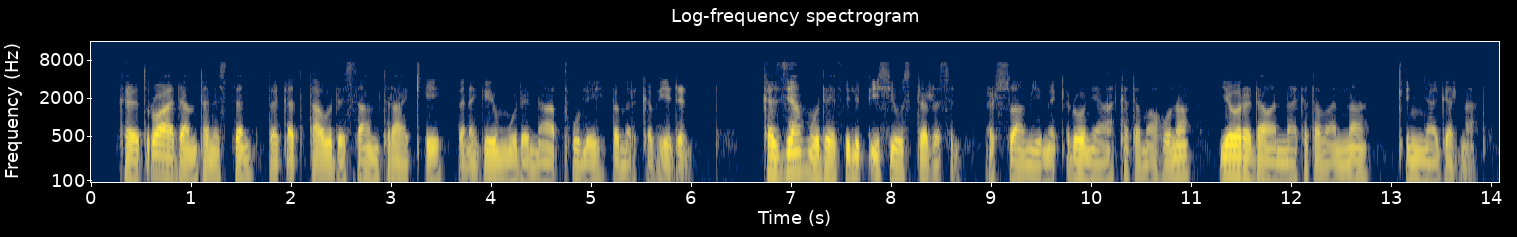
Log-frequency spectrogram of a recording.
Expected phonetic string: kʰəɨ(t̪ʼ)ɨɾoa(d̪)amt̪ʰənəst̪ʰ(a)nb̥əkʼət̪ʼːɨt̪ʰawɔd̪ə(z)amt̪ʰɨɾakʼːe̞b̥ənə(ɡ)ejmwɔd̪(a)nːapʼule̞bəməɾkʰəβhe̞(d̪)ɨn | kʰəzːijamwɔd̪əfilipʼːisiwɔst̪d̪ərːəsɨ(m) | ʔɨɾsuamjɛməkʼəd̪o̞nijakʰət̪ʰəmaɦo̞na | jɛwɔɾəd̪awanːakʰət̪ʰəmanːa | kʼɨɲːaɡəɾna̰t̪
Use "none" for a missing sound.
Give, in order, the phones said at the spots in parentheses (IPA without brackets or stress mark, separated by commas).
t̪ʼ, d̪, ə, s, ɡ, ə, d̪, n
